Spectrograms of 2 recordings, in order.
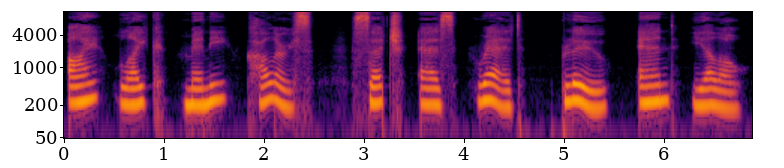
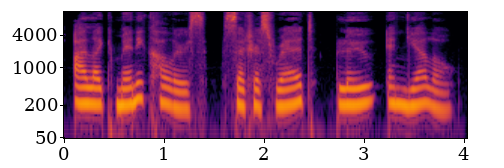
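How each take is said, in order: First: "I like many colors, such as red, blue, and yellow" slowly, word by word; slow reading. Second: Said in the usual way. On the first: Shown as a demonstration. Teacher reads "I like many colors, such as red, blue, and yellow" along with learners, slow reading. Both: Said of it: "我们慢慢来读".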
